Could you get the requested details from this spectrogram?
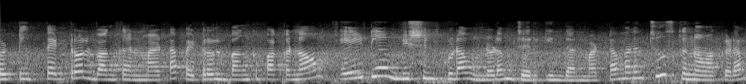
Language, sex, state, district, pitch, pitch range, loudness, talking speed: Telugu, female, Andhra Pradesh, Krishna, 235 Hz, 215-265 Hz, -14 LUFS, 130 wpm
